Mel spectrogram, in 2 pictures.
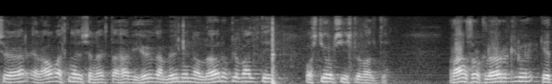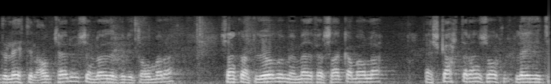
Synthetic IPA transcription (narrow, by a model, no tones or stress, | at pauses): sœːɣaɾɛɾaːwvalt̪nœɥðsʏnlɛxt̪aðhaːvɪihʏːɣamʏːnːɪnawlœðɾʏklʏvalt̪ɪɔɣst̪jowɾ̥sist̪lʏvalt̪ɪ | ransowknlœðɾʏklʏcɛːt̪ʏlejht̪ʰːɪlaːwcʰajɾʏsɛmlœðʏɾ̥fɪɾɪɾt̪oːwmaɾasamkʰvam̥t̪lœːɣʏmʏmːɛðfɛɾ̥saːkamaːwla | ɛnskaht̪aɾansohknleːjðɪt̪ʰ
